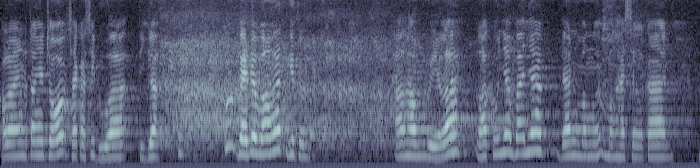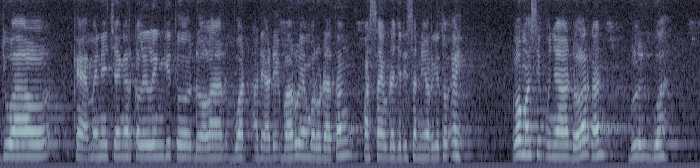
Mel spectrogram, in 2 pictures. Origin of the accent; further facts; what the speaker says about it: Aceh, Indonesia; kulkas pertama ada di rumah saya di Aceh itu, saya dari Aceh, itu pas saya di Mesir.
